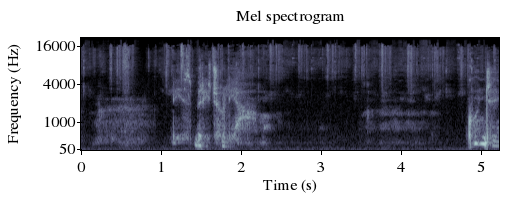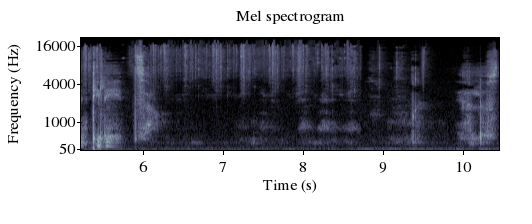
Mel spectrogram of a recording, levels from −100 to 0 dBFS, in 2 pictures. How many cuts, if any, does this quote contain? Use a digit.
1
